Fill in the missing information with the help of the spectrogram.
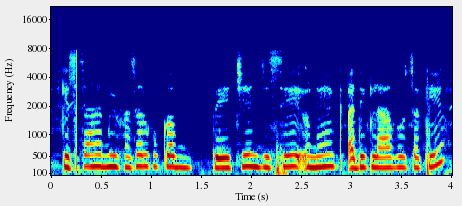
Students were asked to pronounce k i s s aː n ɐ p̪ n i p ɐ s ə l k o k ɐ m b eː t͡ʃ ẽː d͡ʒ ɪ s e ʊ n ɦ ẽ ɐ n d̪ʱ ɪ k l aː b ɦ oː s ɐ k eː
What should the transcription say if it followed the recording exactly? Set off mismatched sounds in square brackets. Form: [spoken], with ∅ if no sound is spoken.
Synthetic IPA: k [ɪ] s s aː n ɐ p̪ n i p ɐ s ə l k o k ɐ [b] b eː t͡ʃ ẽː d͡ʒ ɪ s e ʊ n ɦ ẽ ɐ [∅] d̪ʱ ɪ k l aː b ɦ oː s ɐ k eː

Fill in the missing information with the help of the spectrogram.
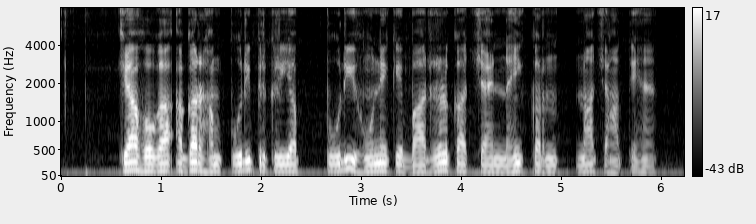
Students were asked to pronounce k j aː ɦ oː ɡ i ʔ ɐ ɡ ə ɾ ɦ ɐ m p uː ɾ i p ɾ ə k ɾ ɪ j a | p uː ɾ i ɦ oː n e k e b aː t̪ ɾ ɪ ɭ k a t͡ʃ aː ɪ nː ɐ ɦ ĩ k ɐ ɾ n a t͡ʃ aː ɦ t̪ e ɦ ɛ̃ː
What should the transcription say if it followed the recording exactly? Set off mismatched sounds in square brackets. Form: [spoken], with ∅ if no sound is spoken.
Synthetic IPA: k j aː ɦ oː ɡ [a] ʔ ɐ ɡ ə ɾ ɦ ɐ m p uː ɾ i p ɾ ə k ɾ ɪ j a | p uː ɾ i ɦ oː n e k e b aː [d̪] ɾ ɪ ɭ k a t͡ʃ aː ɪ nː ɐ ɦ ĩ k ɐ ɾ n a t͡ʃ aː ɦ t̪ e ɦ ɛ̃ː

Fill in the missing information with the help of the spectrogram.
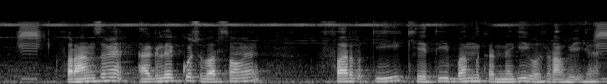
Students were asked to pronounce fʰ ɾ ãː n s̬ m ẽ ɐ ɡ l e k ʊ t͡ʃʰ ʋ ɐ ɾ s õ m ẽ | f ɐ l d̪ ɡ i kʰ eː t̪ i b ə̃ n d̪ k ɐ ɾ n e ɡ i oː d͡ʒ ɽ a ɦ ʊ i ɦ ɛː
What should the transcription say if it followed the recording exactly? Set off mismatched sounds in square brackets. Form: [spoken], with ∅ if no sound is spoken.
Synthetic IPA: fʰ ɾ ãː n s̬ m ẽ ɐ ɡ l e k ʊ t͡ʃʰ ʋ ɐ ɾ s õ m ẽ | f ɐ [ɾ] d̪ [k] i kʰ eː t̪ i b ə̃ n d̪ k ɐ ɾ n e [k] i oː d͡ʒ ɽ a ɦ ʊ i ɦ ɛː

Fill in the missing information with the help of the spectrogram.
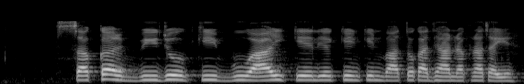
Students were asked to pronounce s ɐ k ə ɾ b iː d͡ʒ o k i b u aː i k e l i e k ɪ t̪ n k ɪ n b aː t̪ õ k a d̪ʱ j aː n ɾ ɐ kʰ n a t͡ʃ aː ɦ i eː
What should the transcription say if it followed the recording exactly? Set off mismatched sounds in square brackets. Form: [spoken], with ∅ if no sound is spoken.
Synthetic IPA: s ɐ k ə ɾ b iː d͡ʒ o k i b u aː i k e l i e k ɪ [∅] n k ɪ n b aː t̪ õ k a d̪ʱ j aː n ɾ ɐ kʰ n a t͡ʃ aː ɦ i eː

